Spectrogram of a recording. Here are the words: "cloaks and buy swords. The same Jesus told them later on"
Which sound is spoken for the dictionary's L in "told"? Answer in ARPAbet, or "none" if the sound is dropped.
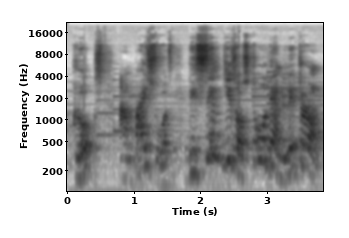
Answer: L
